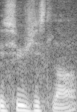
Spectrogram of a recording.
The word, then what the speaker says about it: Ghislain: prononciez M. Ghislain. Voilà, M. Ghislain. Pas Guilain. Non, pas Guilain.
